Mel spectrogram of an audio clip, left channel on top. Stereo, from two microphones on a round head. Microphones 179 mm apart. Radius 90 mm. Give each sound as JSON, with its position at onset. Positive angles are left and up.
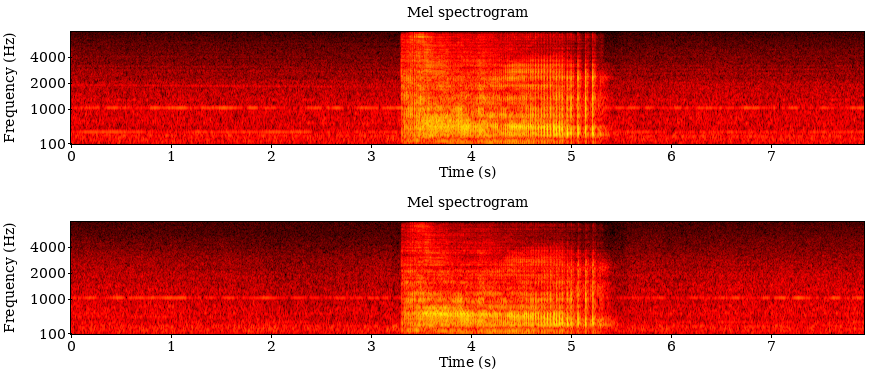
{"t": 3.3, "sound": "a zipper", "side_deg": 65, "distance_m": 1.5}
